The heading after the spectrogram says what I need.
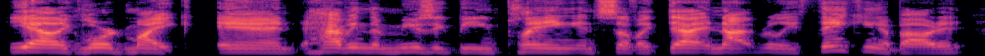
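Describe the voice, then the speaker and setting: A live streamer with a noticeably high-pitched male voice talks off the cuff in casual chat, rambling and repeating himself with blunt, sweary wording. His intonation is fairly even, his pace brisk and his tone fairly bright, and the sound is close and dry with very little room echo.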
